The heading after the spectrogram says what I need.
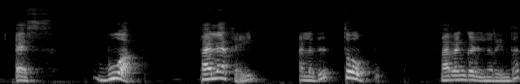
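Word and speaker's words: bois: இந்த உவா என்ற சத்தத்தை எப்படி உச்சரிக்கணும்னு பார்ப்போமா? பே ஓ இ எஸ், புவா, பலகை அல்லது தோப்பு, மரங்கள் நிறைந்த தோப்பு.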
